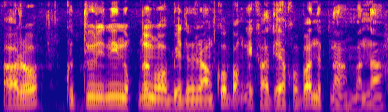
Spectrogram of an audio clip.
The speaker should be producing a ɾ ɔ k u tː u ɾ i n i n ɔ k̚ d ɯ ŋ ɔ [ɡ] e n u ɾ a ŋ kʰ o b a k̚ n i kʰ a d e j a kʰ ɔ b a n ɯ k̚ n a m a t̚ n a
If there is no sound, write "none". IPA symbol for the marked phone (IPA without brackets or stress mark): b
